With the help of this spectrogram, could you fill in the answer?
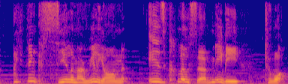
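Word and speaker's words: Silmarillion: are consistently told that the letter i is pronounced like an e so it's not isildur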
